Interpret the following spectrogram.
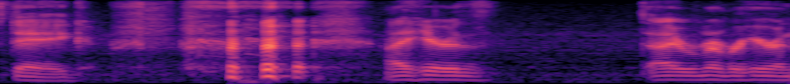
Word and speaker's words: Daigle: out of alexander daig it's not daigle it's dag i hear i remember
